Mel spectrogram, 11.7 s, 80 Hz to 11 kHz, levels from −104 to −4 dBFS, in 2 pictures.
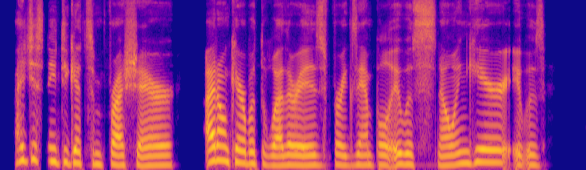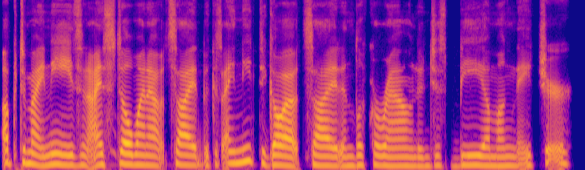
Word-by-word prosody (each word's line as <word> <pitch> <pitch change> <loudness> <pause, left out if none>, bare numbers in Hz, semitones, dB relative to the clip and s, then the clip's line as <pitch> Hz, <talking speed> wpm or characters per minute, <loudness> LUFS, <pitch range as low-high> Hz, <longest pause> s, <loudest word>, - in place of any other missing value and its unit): I 265 - +1
just 270 0 -3
need 250 -3 0
to 240 - -2
get 225 -1 +2
some 200 -2 -4
fresh 185 0 +2
air. 180 +1 +2 0.3
I 250 - +9
don't 270 -1 +5
care 235 -2 +4
what 215 -1 -1
the 200 - -7
weather 180 +1 +3
is, 180 0 +2
for 195 +2 -3
example, 185 0 -1
it - - +2
was 200 -3 +1
snowing 185 +6 -1
here, 235 0 +3
it 190 - -3
was 185 -2 -6 0.4
up 230 - -1
to 235 - -2
my 200 -4 +1
knees, 185 -1 -1
and 180 - -3
I 190 - +3
still 200 +1 +1
went 190 -1 0
outside 180 +1 0
because 200 - -10
I 220 - -2
need 240 +2 -2
to 215 - -4
go 185 0 +4
outside 175 0 +1
and 170 0 -5
look 185 +1 -6
around 170 -2 -2
and 165 0 -7
just 170 -2 -11
be 185 +1 -2
among 170 0 -3
nature. 190 +3 -6
185 Hz, 235 wpm, -23 LUFS, 180-210 Hz, 0.4 s, I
